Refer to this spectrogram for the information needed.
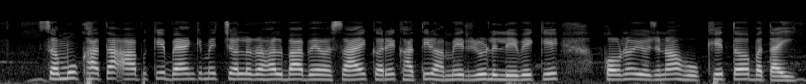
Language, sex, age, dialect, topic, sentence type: Bhojpuri, female, 18-24, Western, banking, question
